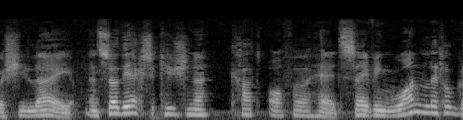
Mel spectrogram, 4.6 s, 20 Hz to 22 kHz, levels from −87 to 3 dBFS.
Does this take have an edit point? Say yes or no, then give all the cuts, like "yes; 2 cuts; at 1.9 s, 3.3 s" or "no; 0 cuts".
no; 0 cuts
